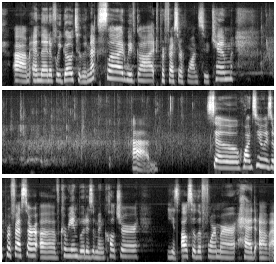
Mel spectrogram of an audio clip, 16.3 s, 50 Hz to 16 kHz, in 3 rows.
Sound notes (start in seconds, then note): 4.8 audience cheering; 4.8 audience applauding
